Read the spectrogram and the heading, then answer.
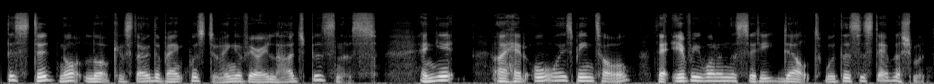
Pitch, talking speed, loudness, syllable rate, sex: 145 Hz, 200 wpm, -17 LUFS, 5.4 syllables/s, male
